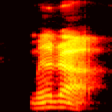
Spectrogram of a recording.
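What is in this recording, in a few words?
"merak", Malay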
